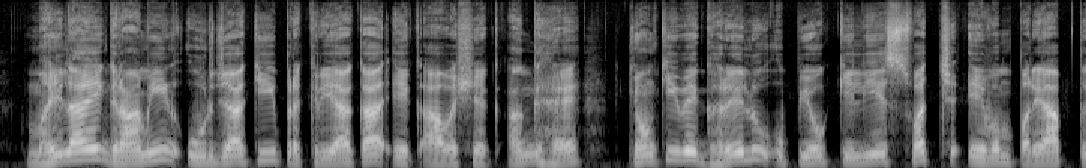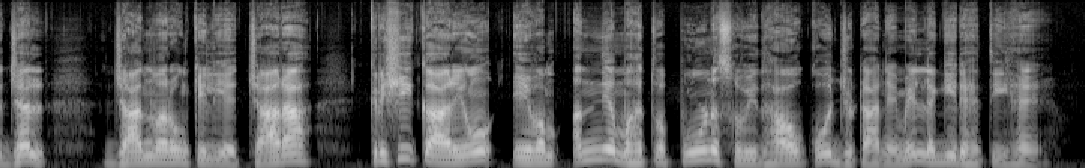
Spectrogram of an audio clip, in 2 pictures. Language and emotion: Hindi, neutral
